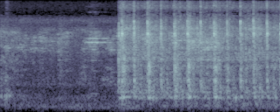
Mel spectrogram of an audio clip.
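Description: A sewing machine stitching a ball chain stitch starts after a quiet moment, then runs with a fast, even mechanical chatter, near and distinct.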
